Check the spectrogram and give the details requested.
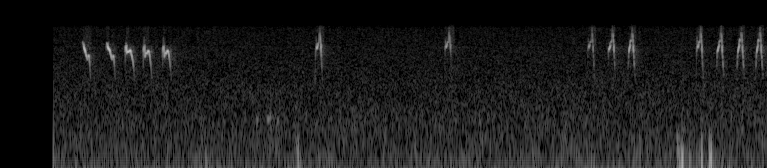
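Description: Bar-winged Prinia giving quick bursts of five high, thin chipping notes, then scattered single chips and another rapid run, over a low background rumble.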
